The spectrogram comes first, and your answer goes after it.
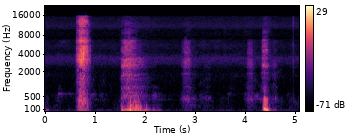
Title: Hitching Sneezes (m)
